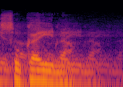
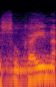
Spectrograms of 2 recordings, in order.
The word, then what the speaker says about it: سکینہ: لخت جگر شہزادی سیدہ سکینہ، اصل نام ان کا عربی وزن میں سکینہ ہے، عرف عام میں سکینہ چلتا ہے، اصل لفظ سکینہ سیدہ،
